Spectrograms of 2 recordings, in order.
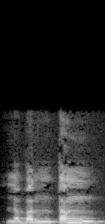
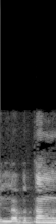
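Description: First: Both syllables carry a nasal sound. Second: The first syllable has no nasal sound. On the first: The speaker calls it right. "ਕਿਉਂਕਿ ਭੱਬੇ ਉੱਤੇ ਵੀ ਟਿੱਪੀ ਹੈ, ਤੱਤੇ ਤੇ ਵੀ" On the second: The speaker calls it wrong. "ਨਹੀਂ ਕਹਿਣਾ"

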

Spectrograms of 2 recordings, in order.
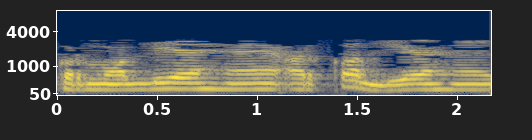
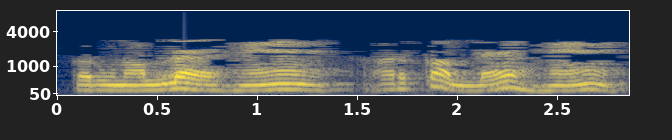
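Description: First: Each word ends with a 'liya' sound. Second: Each word ends with a 'lai' sound. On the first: The speaker calls it wrong. "ਕਈ ਕਰਨਾਲਿਆ ਹੈ ਅਰਕਾਲਿਆ ਹੈ ਇਸ ਤਰ੍ਹਾਂ ਬੋਲਦੇ ਹਨ। ਇਸ ਤਰ੍ਹਾਂ ਨਹੀਂ ਬੋਲਣਾ।" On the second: The speaker calls it right. "ਲੱਲੇ ਦੇ ਦਲਾਵਾਂ ਲਾ ਕੇ ਸੰਪਰਦਾ ਦੇ ਵਿਚ ਉਚਾਰਨ ਕਰਾਇਆ ਜਾਂਦਾ ਹੈ।"

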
